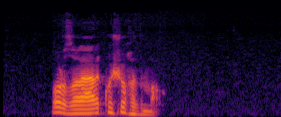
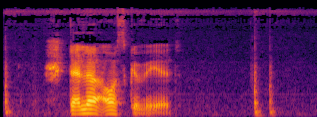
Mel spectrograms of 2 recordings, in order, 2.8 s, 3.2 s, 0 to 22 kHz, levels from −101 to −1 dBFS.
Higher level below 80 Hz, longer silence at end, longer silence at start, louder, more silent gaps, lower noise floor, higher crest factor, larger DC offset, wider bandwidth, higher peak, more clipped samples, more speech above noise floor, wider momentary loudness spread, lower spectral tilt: second, -76 dBFS vs -62 dBFS; first, 1.25 s vs 0.45 s; first, 0.5 s vs 0.05 s; second, -31 LUFS vs -18 LUFS; neither; first, -77 dBFS vs -57 dBFS; about the same, 22 dB vs 22 dB; neither; second, 13.5 kHz vs 16.5 kHz; second, -14 dBFS vs 0 dBFS; neither; first, 46 dB vs 39 dB; second, 15 LU vs 23 LU; first, -7 dB/octave vs -5.5 dB/octave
